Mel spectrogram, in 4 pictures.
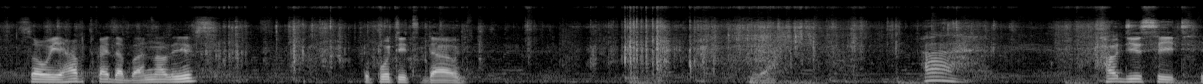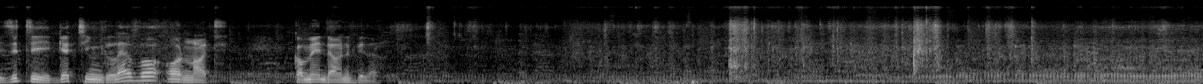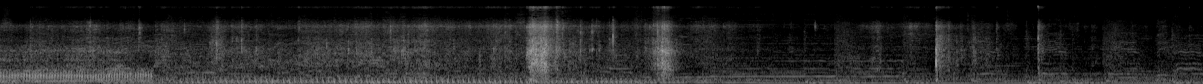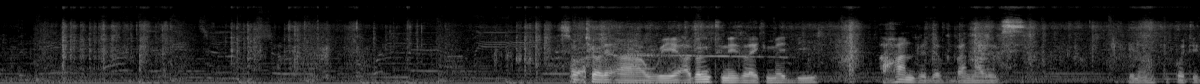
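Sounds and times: rustling of leaves: 0.0 - 32.0, 36.6 - 48.0.

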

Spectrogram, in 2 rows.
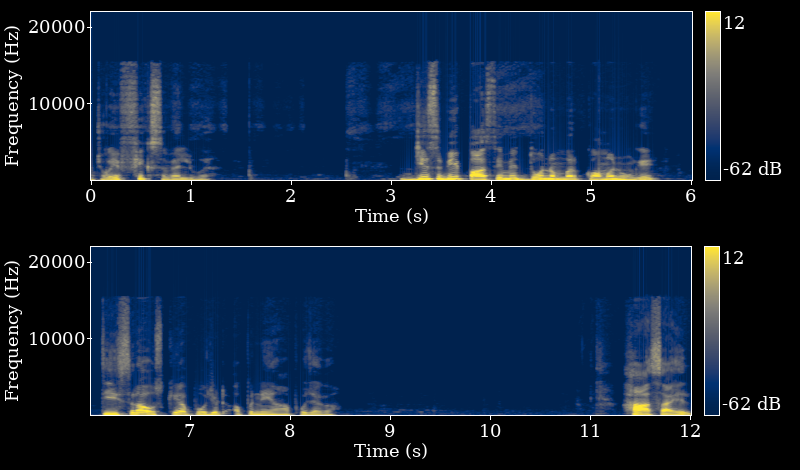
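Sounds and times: man speaking: 0.0 - 1.3, 3.1 - 8.5, 11.4 - 12.0.

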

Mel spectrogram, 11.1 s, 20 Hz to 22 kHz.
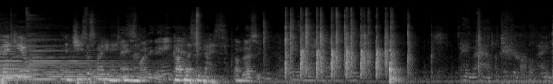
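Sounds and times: hand clapping: 5.2 - 8.8.

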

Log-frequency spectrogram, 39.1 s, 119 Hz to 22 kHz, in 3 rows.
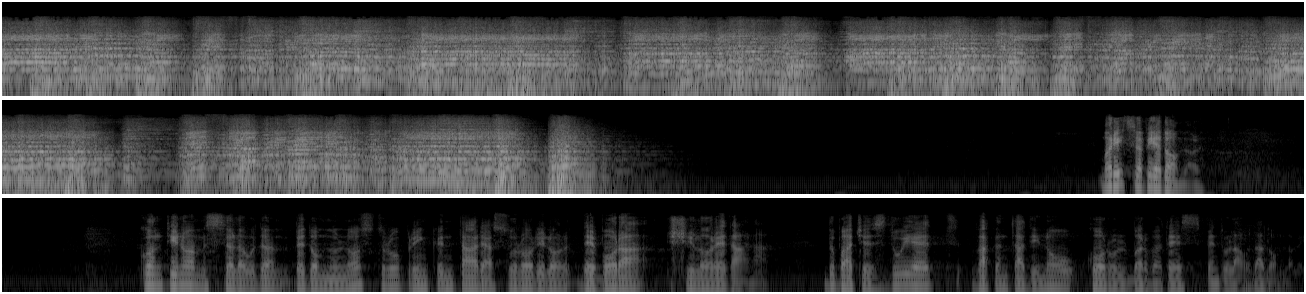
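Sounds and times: brass band playing: 0.0 - 19.2.

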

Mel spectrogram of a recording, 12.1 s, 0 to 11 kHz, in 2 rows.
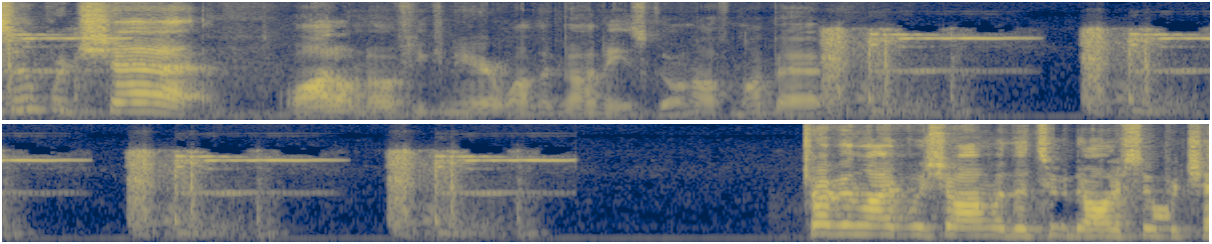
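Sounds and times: cash register cha-ching effect: 4.1 - 8.9.

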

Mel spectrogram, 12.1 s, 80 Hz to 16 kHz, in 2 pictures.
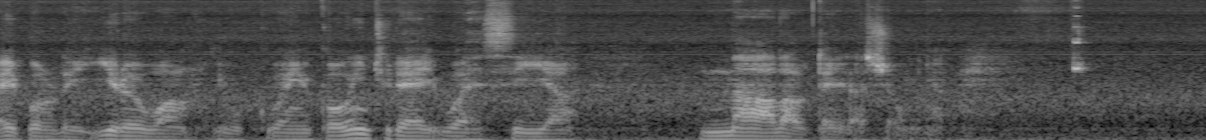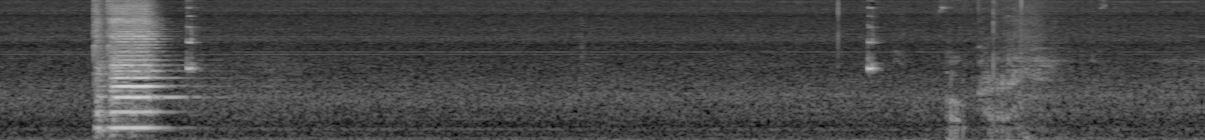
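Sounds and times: vehicle horn honk: 6.5 - 7.1.

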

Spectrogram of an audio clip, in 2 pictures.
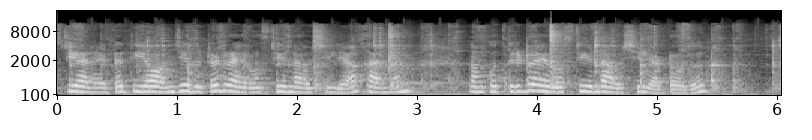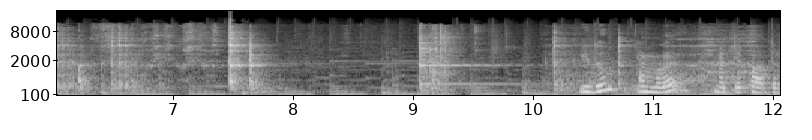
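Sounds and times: faint background music: 0.0 - 12.0
wooden spatula scraping steel pan: 0.0 - 12.0.

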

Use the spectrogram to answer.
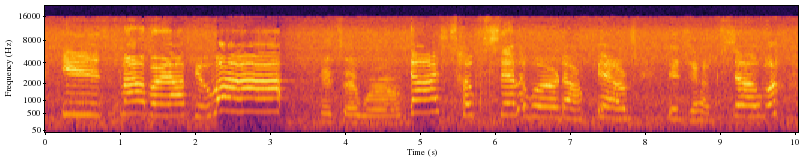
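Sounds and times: boy singing: 0.2 - 3.2, 4.8 - 10.0.

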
